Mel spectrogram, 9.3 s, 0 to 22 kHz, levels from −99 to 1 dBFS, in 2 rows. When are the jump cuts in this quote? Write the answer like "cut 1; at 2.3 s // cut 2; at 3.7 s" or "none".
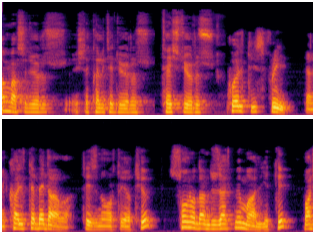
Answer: cut 1; at 3.4 s // cut 2; at 7.1 s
